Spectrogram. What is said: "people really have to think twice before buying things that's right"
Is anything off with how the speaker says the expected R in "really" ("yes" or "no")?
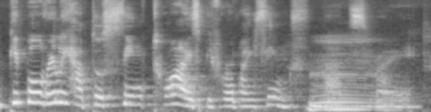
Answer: no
